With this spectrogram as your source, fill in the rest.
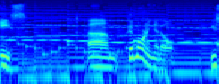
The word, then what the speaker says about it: Ys: if you have clear yeah it's pronounced East good morning at all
